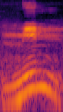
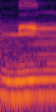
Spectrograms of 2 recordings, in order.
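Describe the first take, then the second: First: The final n is pronounced clearly without nasalization. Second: The final n is hidden with nasal resonance. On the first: "অতএব এখানে কোনো গুন্না হবে না।" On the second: "গোপন করে পড়তে হবে। ... মিং নাকের বাসি হইতে গুন্না উচ্চারিত হয়।"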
